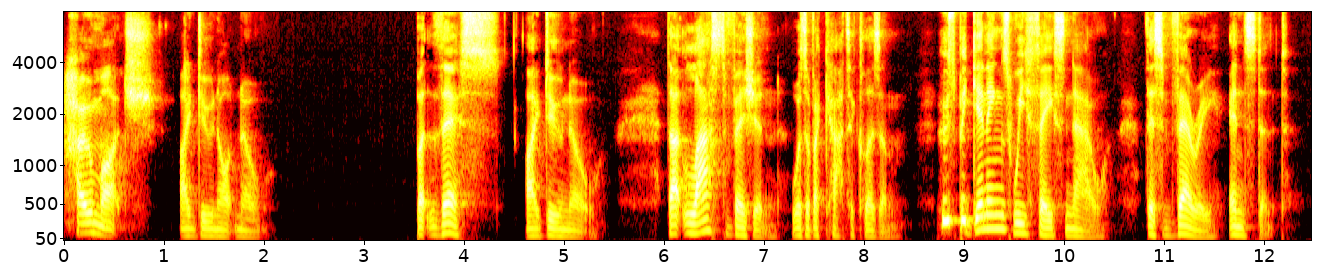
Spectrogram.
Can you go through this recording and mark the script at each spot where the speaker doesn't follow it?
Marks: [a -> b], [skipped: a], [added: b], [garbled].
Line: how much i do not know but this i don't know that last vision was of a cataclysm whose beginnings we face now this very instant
how much i do not know but this i [don't -> do] know that last vision was of a cataclysm whose beginnings we face now this very instant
